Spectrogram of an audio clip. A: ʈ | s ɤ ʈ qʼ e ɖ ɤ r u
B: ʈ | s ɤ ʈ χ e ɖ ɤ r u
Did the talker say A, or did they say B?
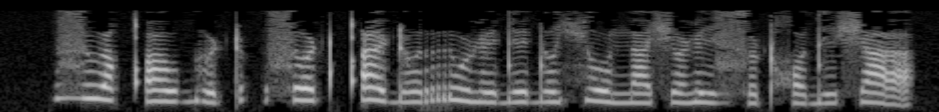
A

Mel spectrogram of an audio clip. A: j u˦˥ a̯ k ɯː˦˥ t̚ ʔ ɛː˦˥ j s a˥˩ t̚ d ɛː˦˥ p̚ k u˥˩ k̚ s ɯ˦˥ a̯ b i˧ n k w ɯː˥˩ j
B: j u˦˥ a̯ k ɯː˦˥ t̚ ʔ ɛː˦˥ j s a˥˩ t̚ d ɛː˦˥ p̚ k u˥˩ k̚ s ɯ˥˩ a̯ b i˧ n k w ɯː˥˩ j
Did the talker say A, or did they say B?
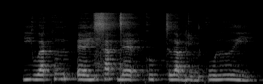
B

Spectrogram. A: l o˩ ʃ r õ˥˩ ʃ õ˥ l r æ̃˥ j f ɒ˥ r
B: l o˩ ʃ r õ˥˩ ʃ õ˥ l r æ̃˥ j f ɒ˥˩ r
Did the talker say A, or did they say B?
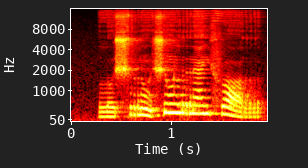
B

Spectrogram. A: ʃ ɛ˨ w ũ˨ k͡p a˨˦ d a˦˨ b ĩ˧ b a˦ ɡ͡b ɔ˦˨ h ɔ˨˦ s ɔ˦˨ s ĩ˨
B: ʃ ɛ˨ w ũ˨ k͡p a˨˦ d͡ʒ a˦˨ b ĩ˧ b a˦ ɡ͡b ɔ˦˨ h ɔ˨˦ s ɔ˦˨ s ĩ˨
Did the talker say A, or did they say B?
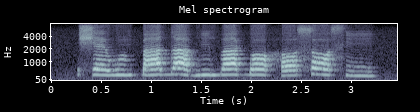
A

